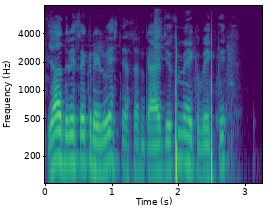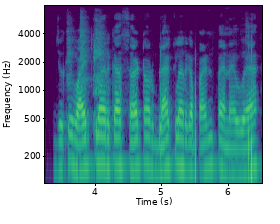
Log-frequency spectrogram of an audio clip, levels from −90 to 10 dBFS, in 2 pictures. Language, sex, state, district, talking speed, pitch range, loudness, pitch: Hindi, male, Jharkhand, Garhwa, 220 wpm, 135-160 Hz, -22 LUFS, 145 Hz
